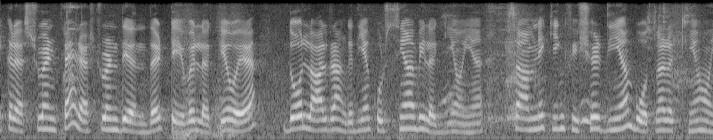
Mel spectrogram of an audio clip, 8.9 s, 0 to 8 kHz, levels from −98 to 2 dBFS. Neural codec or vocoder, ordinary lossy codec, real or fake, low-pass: none; none; real; 7.2 kHz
